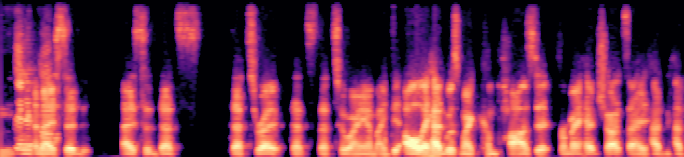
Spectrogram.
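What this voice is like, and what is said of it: Usual voice. Nothing is said of it.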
